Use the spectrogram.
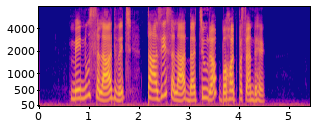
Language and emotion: Punjabi, happy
